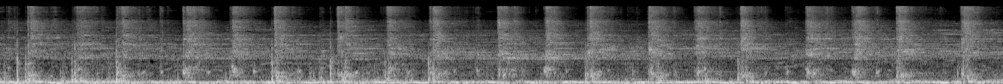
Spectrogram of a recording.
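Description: A double-headed barrel drum and pairs of brass hand cymbals play a steady, fast processional beat of two to three strokes a second. The cymbals clash together on the drum strokes.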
